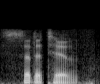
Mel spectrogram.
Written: Sedative

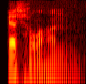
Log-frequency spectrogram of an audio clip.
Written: Echelon

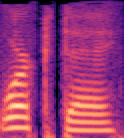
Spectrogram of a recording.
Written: Workday

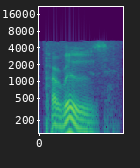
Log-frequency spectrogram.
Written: Perusing

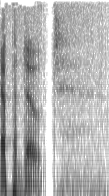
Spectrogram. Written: Epidote

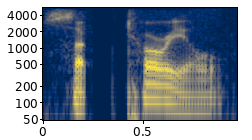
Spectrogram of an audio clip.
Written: Suctorial

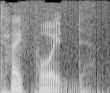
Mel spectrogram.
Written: Typhoid

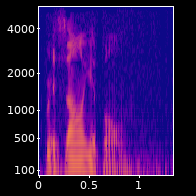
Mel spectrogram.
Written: Resoluble

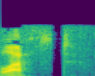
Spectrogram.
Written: Blaster

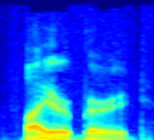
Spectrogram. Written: Firebird

